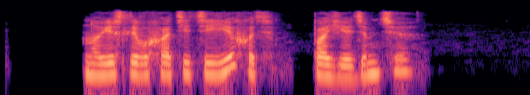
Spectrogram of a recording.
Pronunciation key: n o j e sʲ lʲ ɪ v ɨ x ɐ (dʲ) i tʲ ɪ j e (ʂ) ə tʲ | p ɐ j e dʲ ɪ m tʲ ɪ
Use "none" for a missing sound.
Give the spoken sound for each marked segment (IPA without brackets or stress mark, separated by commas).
tʲ, x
